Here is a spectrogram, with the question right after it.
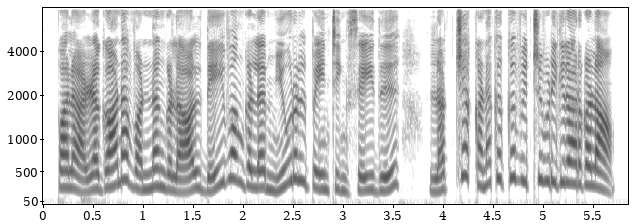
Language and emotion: Tamil, surprised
